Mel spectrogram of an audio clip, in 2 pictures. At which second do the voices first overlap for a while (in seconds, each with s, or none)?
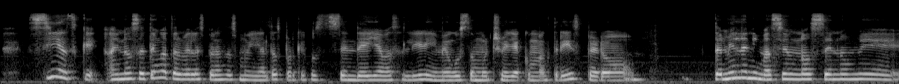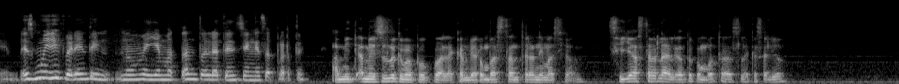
none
